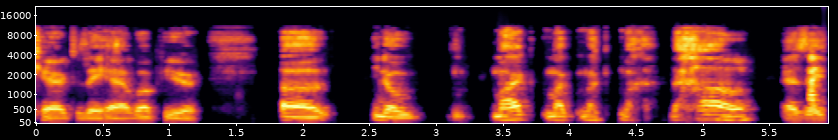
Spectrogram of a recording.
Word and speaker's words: Michal: Michal, as they say. Now, when I read it in the Bible, I always said Michael. I mean, it's spelled like Michael, pretty much.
